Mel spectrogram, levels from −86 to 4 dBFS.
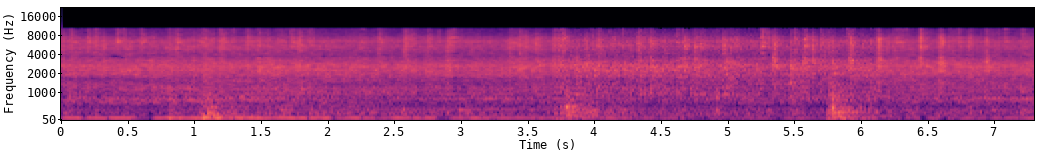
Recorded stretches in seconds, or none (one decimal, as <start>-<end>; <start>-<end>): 3.7-6.1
